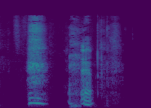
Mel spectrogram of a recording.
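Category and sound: human body sound, person yawning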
